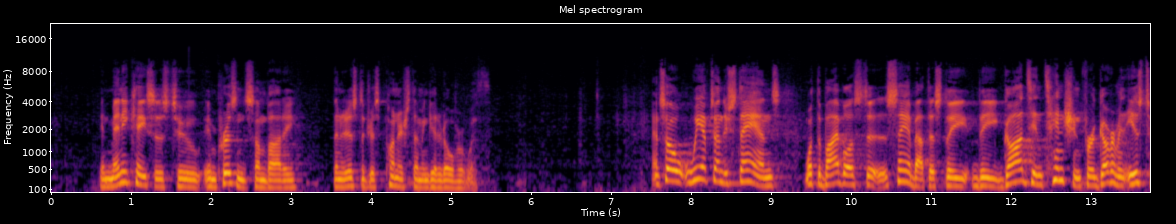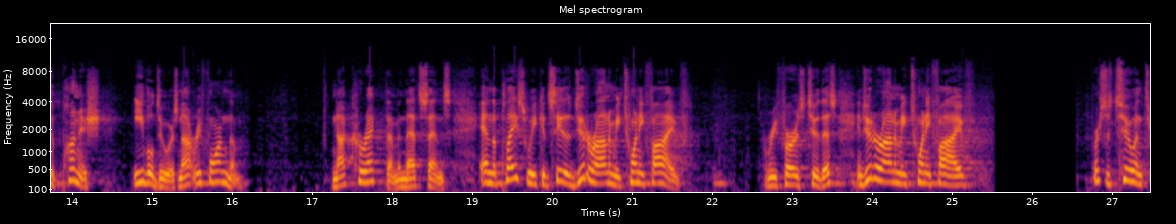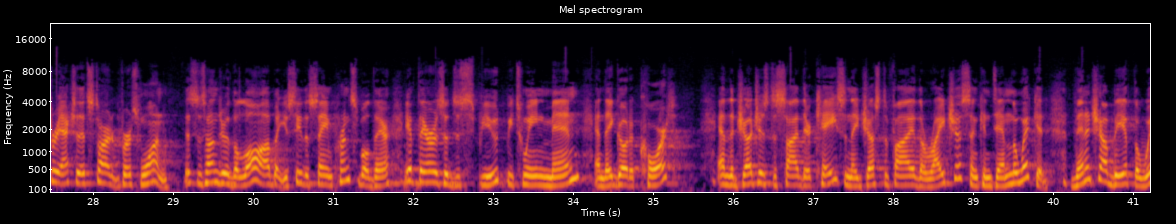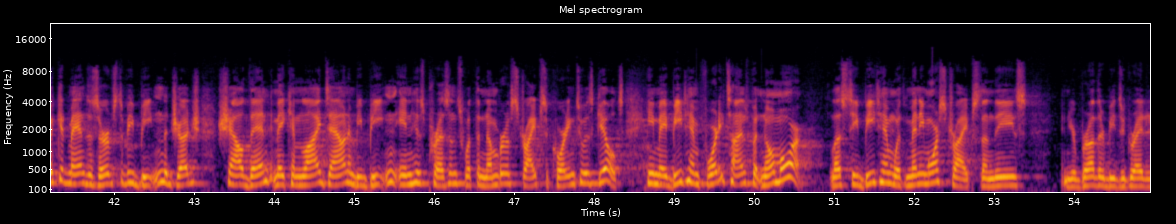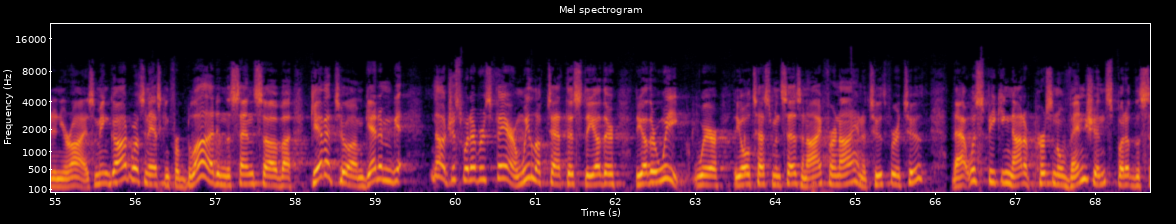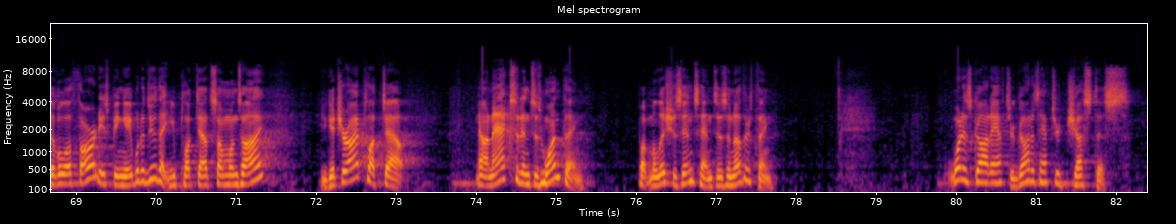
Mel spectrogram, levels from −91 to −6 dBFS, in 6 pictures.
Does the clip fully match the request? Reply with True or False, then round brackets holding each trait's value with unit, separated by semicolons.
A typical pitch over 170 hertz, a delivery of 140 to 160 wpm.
False (190 Hz; 200 wpm)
